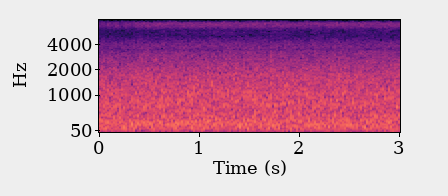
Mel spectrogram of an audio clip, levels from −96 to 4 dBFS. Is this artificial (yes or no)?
no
